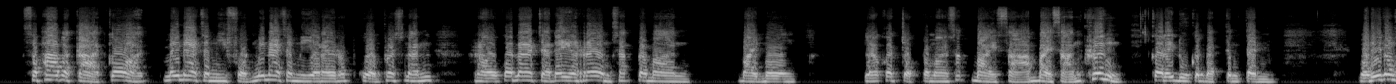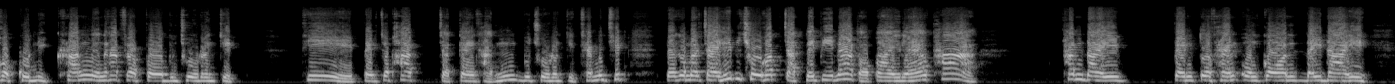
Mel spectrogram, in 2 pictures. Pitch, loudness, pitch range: 175 Hz, -20 LUFS, 145-195 Hz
